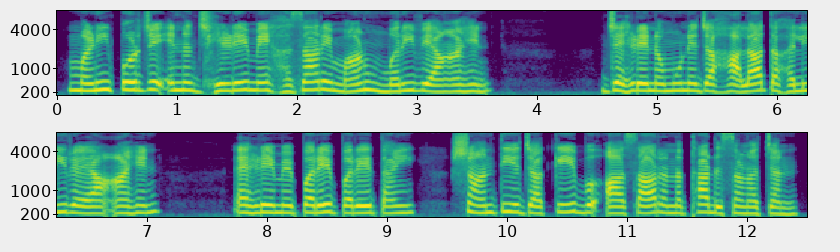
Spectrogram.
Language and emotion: Sindhi, sad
